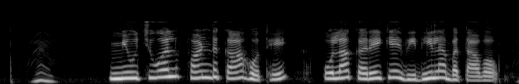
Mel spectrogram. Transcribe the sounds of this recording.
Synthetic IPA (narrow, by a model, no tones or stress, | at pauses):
mjuːt͡ʃuəlfʰə̃ɳɖkaɦoːt̪ʰe | oːlakəɾekeʋid̪ʱilabɐt̪aːʋə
